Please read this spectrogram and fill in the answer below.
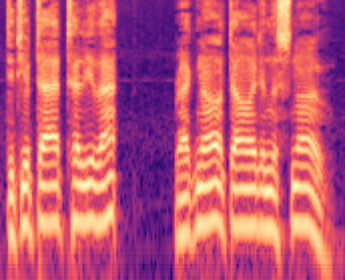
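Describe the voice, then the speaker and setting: A man's voice: mid-range voice, measured pace, a little mellow, dry recording, voice pushed up, natural voice. A man voicing an elderly, reflective great-uncle in an audiobook thriller. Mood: reflective, grave.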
